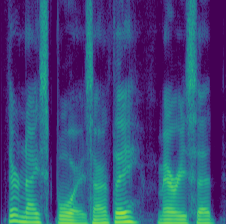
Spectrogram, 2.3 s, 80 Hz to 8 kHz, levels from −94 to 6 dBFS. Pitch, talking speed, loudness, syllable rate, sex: 135 Hz, 185 wpm, -16 LUFS, 5.2 syllables/s, male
